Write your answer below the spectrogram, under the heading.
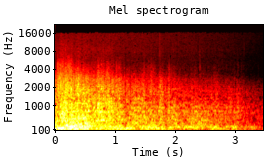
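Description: A single heavy thunder strike sound effect erupts at full loudness, a dense low rumble that rolls on and slowly fades over a few seconds, with no voices.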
